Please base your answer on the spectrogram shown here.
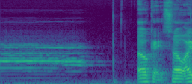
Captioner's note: Pillager Alarm sound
